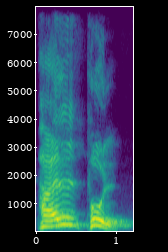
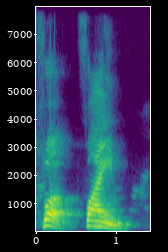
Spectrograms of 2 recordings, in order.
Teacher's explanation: जो हिंदी वाला है वो, उसमें दोनों लिप्स इस्तेमाल होते हैं। फल इट इज बाइलेबियल, मतलब दोनों लिप्स इस्तेमाल हो रहे हैं, और इंग्लिश वाले में इट इज लेबियोडेंटल।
